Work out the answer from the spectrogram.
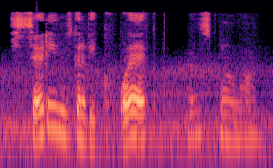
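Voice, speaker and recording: A woman's voice: mid-range voice, steady tone, normal speed, gravelly, natural voice. A woman playing an impatient young mother in a casual improvised game roleplay, with a slangy, grumbling way of talking. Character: impatient young mother, complaining to her partner. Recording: dull lo-fi game capture, faint noise.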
